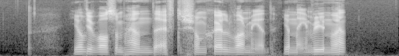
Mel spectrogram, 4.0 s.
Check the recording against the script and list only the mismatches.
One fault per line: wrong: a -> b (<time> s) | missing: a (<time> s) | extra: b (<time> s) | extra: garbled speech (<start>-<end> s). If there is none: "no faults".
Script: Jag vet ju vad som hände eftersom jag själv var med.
missing: vet (0.8 s)
missing: jag (2.1 s)
extra: garbled speech (2.8-3.5 s)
